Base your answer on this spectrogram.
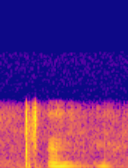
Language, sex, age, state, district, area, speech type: Bodo, female, 18-30, Assam, Kokrajhar, rural, conversation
